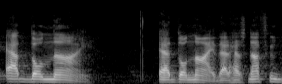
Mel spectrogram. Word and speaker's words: Adonai: Don't ever pronounce Yahweh as Yehovah or Jehovah. That is an artificial form that is not to be pronounced. That's to tell you to pronounce it Adonai.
